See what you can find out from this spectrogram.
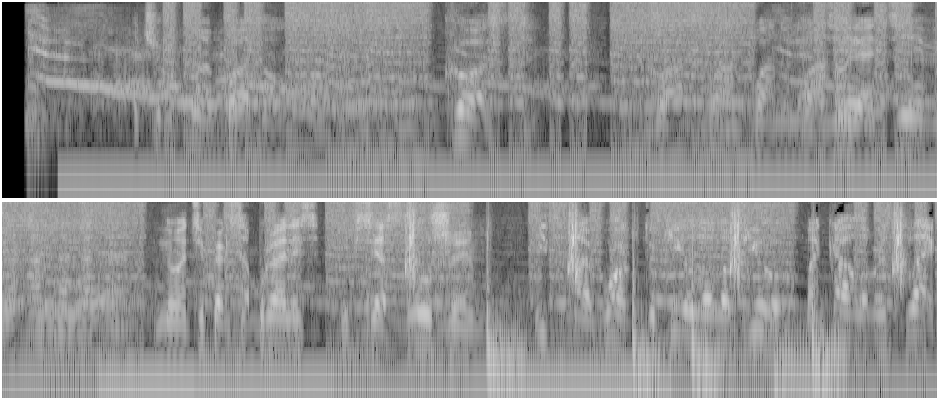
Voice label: Rap Battle; Izh Rap Battle 1; round 1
